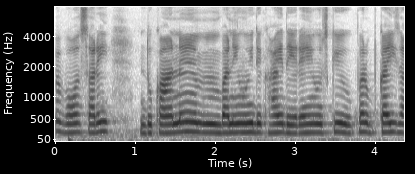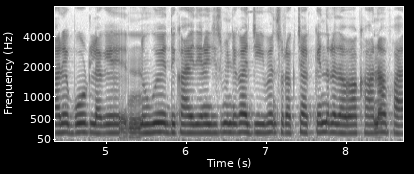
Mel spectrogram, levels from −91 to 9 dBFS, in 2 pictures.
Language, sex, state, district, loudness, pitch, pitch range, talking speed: Hindi, female, Bihar, Katihar, -14 LUFS, 195 Hz, 190-200 Hz, 200 wpm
